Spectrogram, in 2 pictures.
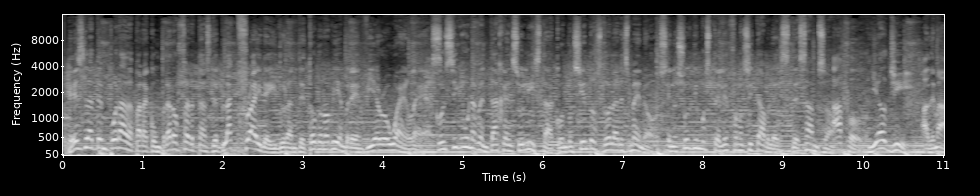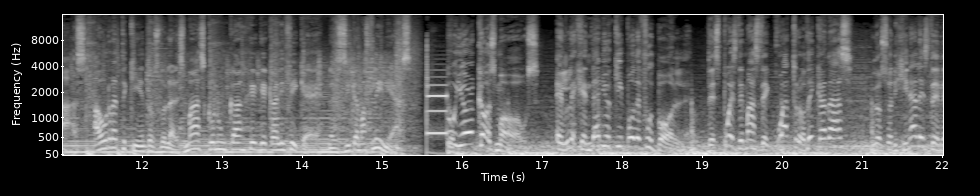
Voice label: spanish voice over male commercial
